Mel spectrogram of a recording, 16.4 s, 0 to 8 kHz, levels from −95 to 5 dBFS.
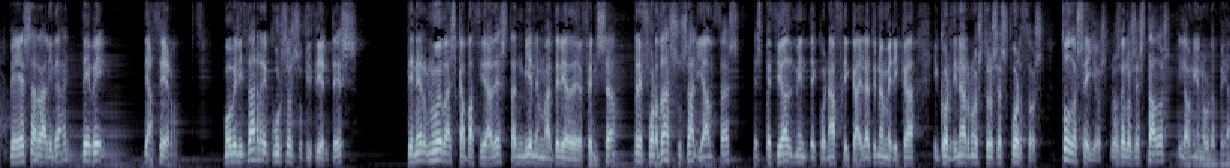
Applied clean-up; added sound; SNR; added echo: neural mask model DeepFilterNet 3.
